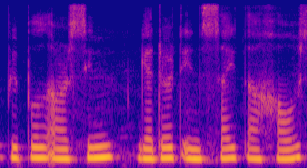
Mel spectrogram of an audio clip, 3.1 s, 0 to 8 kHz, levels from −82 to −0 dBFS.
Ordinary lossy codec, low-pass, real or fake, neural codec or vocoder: none; 7.2 kHz; real; none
